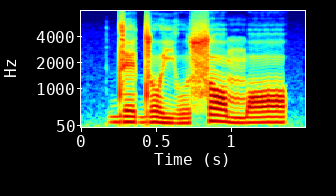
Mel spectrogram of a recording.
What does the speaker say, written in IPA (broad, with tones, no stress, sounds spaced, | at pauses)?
d e˦ d o˦˨ j u˨˦ s ɔ˦˨ m ɔ˧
